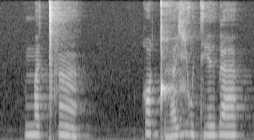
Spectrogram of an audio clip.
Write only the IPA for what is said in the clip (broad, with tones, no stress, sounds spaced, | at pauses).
m æ˥ ǀʰ æ̃˥˩ | qʷ i˥ ɡ͡ǃ æ˩˥ ʑ u˥˩ tʲ æ˥ ɪ̯ ɗ æ˥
